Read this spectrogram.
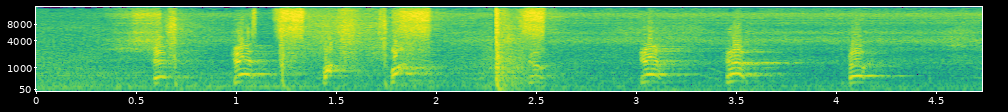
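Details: Actor portraying a male teacher with Tourette syndrome making involuntary noises, which he says ease when he is relaxed and do not occur in sleep; vocal tics.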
